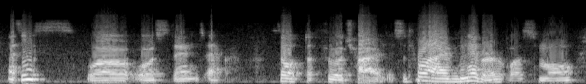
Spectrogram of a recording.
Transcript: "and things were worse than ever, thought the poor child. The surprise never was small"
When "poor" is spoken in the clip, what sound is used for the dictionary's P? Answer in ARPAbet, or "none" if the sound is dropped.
F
